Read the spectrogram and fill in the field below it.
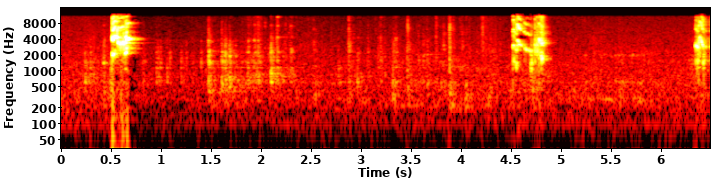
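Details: Rosy-faced lovebird giving three loud, harsh, buzzy shrieks spaced several seconds apart, with faint scattered ticks and scratching between them.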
